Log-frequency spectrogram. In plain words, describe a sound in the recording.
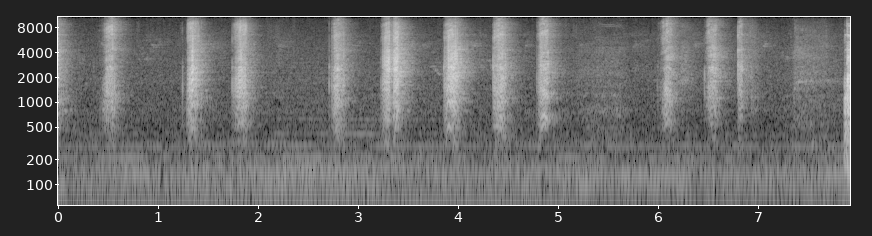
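A knife scrapes wood in short, repeated strokes.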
